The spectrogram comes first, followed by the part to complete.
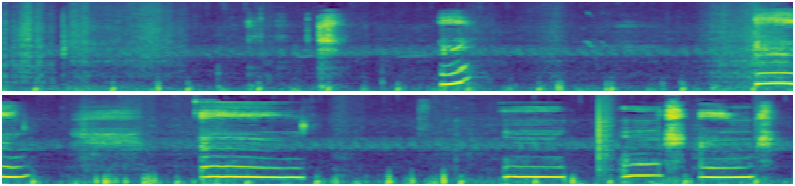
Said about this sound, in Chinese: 心跳是左边哦。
